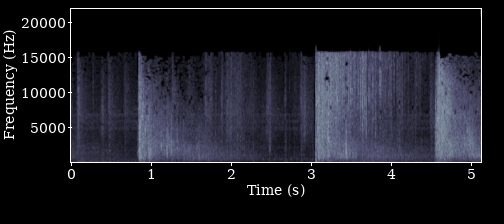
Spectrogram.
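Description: Gunfire in a shooter video game, rapid-fire weapon: three abrupt, loud bursts crash in at intervals, each trailing off into a dense rumbling tail.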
